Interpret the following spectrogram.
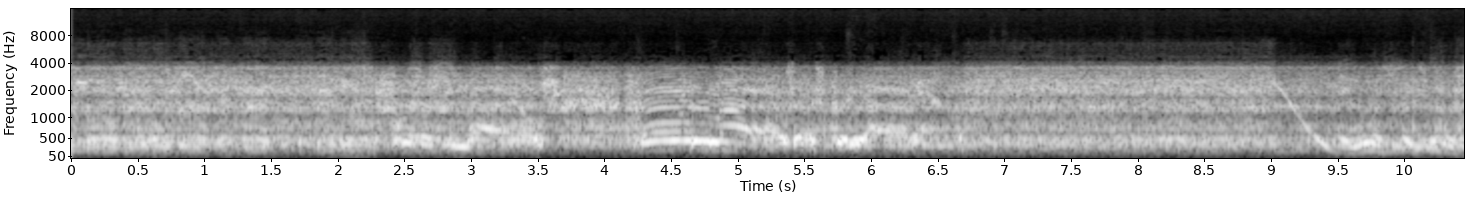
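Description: Uniden Bearcat CB radio on channel 28 receiving distant stations on skip: voices buried in static, too garbled to make out, come and go, loudest in the middle. A whistle falls sharply in pitch near the end.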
